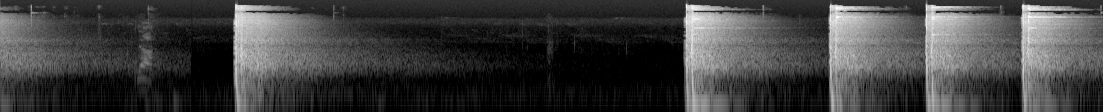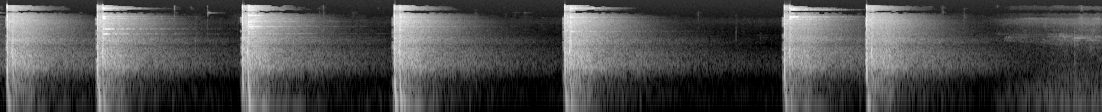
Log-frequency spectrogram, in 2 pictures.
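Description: Pistol shots fired one at a time, about thirteen in all: a single shot early on, a pause, then a steady string of shots roughly a second apart. Each crack is followed by a short echo that fades out.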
